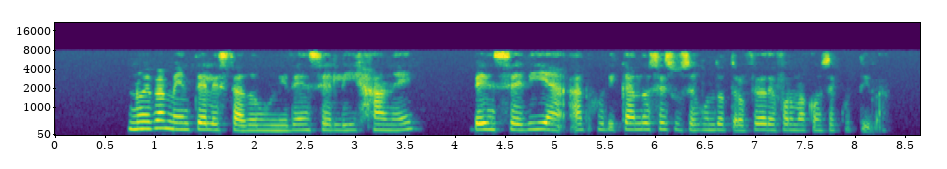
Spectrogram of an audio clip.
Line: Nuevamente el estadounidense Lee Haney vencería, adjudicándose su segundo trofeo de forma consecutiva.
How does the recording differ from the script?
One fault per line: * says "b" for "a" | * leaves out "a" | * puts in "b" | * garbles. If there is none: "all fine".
all fine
